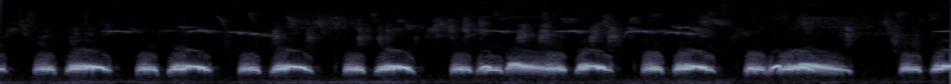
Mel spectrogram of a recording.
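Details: Decoy spotted dove used for bird trapping, known for strong 'thúc gù' urging coos; a fast run of low hollow coos, short and long notes alternating about once a second, steady throughout, with soft distant chirps above.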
